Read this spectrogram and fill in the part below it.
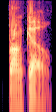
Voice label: "bronco", American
